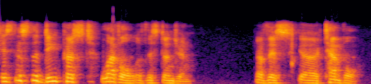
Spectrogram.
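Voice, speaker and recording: A man's voice: mid-range voice, animated, unhurried, husky. A man talking casually in character as a player in a tabletop role-playing game. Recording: dull lo-fi audio.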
